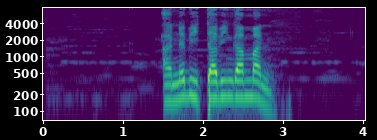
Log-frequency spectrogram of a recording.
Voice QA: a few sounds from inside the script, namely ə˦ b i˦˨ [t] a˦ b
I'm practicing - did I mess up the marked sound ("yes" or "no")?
no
